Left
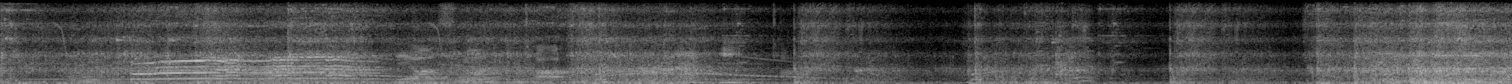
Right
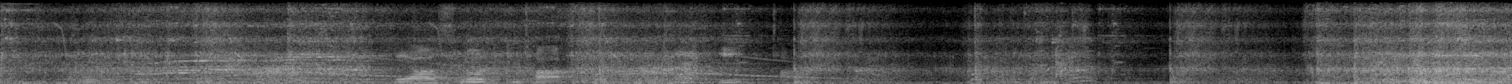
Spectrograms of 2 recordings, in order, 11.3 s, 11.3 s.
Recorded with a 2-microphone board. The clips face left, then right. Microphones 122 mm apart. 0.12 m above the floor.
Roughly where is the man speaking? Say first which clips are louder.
Right 8 dB; right.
